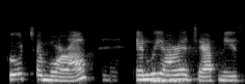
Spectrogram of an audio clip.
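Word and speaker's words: Futamura: is for tomorrow and no it's not pronounced futurama a kiss that's a question it is food tomorrow and we are at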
